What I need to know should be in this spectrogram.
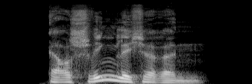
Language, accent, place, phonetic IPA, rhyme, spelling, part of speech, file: German, Germany, Berlin, [ɛɐ̯ˈʃvɪŋlɪçəʁən], -ɪŋlɪçəʁən, erschwinglicheren, adjective, De-erschwinglicheren.ogg
- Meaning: inflection of erschwinglich: 1. strong genitive masculine/neuter singular comparative degree 2. weak/mixed genitive/dative all-gender singular comparative degree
